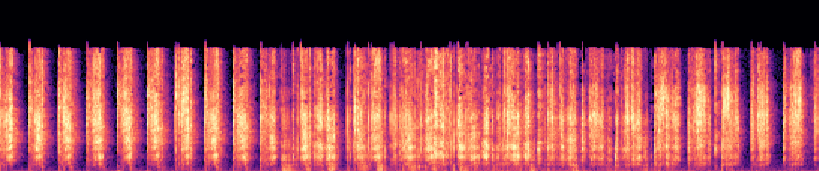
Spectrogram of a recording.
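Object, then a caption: Rock-salt lamp scratched with fingernails. A small lit Himalayan rock-salt lamp, a solid rough chunk with a cord, is held in one hand and scratched with the long acrylic nails of the other hand. Quick, bright, gritty scratching strokes repeat about four times a second, sometimes blurring together, with almost no low end and each stroke dying away fast.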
